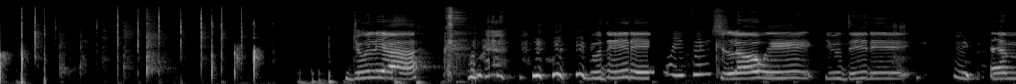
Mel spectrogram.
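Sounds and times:
small group applause: 0.0 - 2.7
speech: 3.5 - 10.1
laughter: 4.4 - 6.1.

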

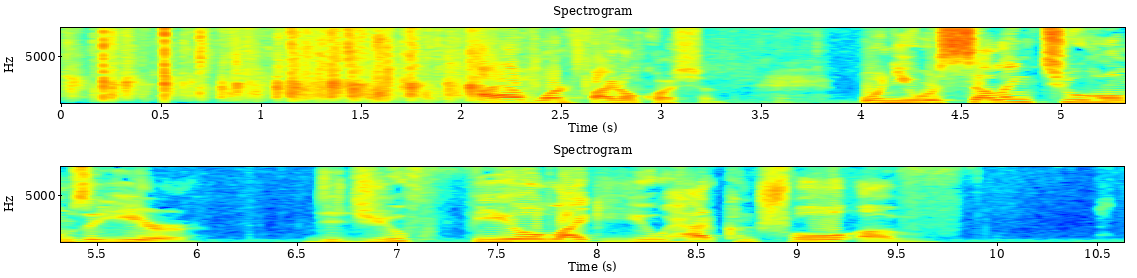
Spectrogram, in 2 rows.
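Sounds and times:
applause: 0.0 - 2.8
speech: 2.1 - 3.4, 4.0 - 9.8.

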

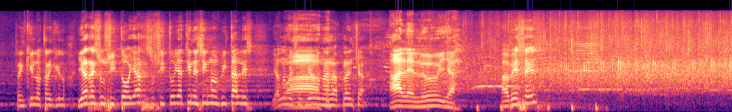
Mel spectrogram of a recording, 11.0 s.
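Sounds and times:
speech: 0.2 - 8.3
laughter: 4.3 - 5.0
audience applause: 6.6 - 10.9.

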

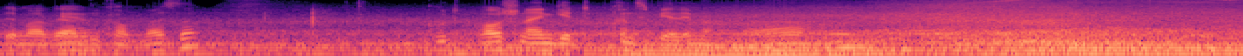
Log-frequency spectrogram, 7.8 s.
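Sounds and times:
speech: 0.1 - 1.8, 2.7 - 6.0
rail replacement bus passing: 1.3 - 7.7.

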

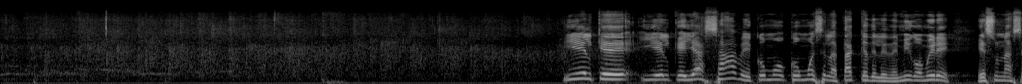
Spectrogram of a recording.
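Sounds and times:
audience clapping hands: 0.0 - 6.3
speech: 5.6 - 10.2.

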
